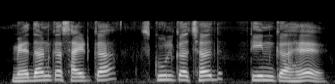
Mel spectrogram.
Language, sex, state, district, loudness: Hindi, male, West Bengal, Alipurduar, -17 LUFS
